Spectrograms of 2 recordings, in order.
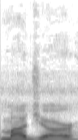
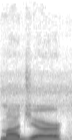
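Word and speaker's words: Magyar: in their own languages we have mod jar I think that's how it's pronounced mod jar and that is hungry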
